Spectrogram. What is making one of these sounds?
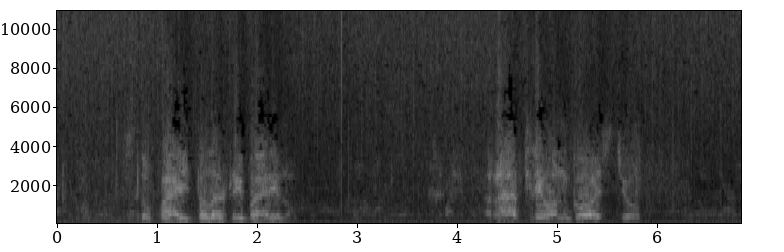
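A man speaks with animation, heard through an old, hissy recording.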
